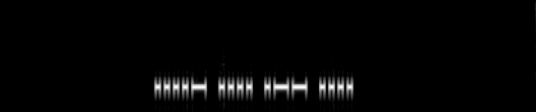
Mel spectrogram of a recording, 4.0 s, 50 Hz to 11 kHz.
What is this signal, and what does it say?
Morse code, heard as a keyed tone, about 36 wpm, 700 Hz. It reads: 4HWH
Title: Four Challenging Letter-Number Combinations 35wpm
